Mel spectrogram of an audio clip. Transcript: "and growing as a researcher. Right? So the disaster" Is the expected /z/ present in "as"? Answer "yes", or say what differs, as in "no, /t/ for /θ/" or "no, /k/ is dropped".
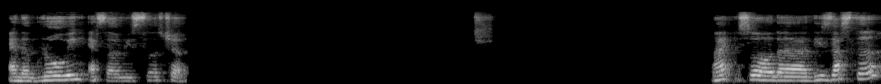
no, /s/ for /z/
